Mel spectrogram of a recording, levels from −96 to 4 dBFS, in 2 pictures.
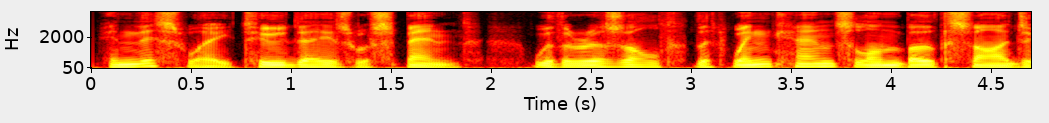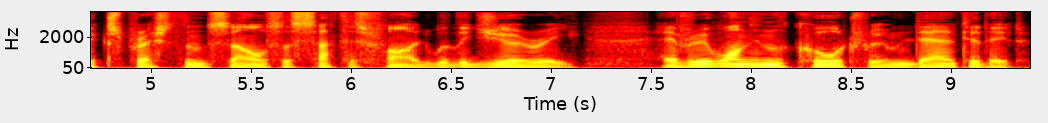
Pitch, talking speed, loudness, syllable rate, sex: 95 Hz, 200 wpm, -19 LUFS, 5.4 syllables/s, male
